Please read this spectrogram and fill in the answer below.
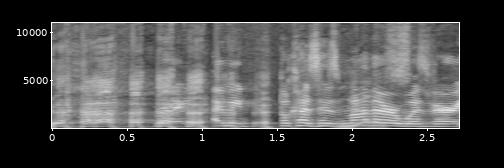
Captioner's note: laughs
